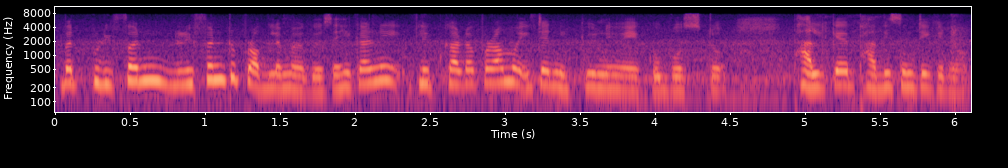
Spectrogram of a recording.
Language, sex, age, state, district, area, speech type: Assamese, female, 18-30, Assam, Kamrup Metropolitan, urban, spontaneous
